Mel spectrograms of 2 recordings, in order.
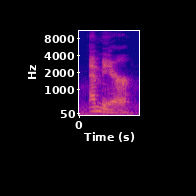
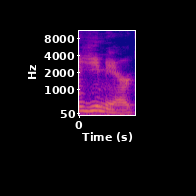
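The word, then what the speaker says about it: Emhyr: Wait, Emir. Not Ymir. Ymir is Attack on Titan. Emir, specifically.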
